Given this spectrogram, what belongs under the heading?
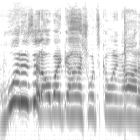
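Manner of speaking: high, panicked burst, mimicking frightened men; freaking out. Disciples seeing someone walk on the water, acted freak-out. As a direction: imitate a panicked crowd, starting loud and very high. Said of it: "they're freaking out".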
